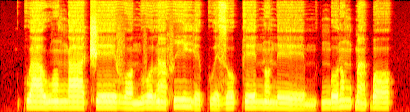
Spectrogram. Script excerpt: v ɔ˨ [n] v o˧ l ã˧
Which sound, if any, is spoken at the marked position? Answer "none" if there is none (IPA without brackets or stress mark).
n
